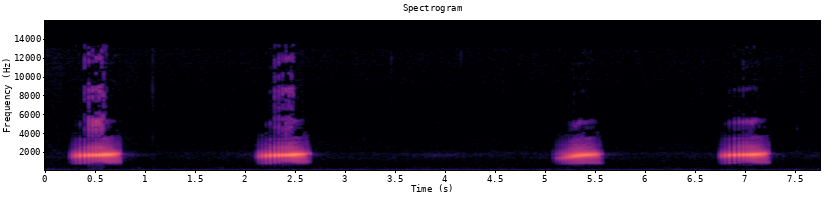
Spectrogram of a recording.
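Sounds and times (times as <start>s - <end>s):
low steady hum: 0.0s - 7.7s
small toad about 4 cm long giving creaking clacking calls: 0.2s - 0.8s, 2.1s - 2.7s, 5.1s - 5.6s, 6.7s - 7.3s.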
